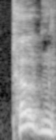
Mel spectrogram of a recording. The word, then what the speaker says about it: Totenkopf: When he actually is on record as pronouncing it properly and bragging about it. Totenkopf, Koff.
